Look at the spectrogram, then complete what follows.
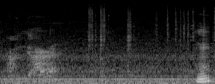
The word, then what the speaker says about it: Angara: the Russian proton Rockets is called angara but that keeps getting pronounced sounding kind of like Angora goat rocket there was a something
